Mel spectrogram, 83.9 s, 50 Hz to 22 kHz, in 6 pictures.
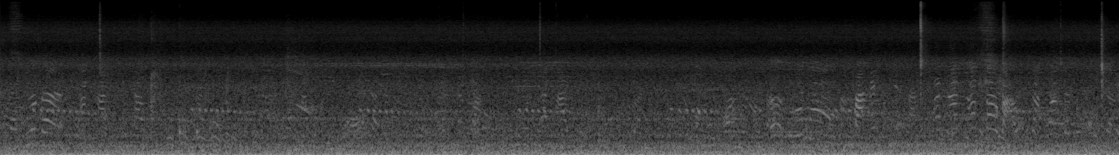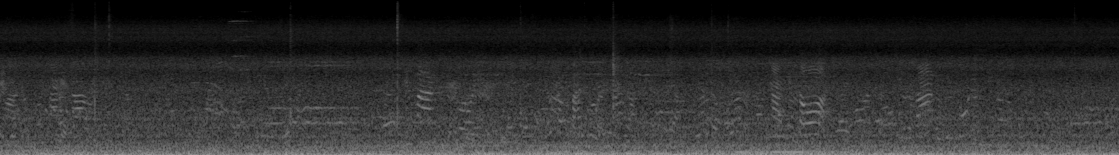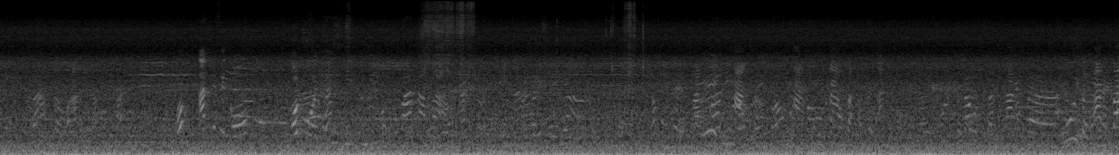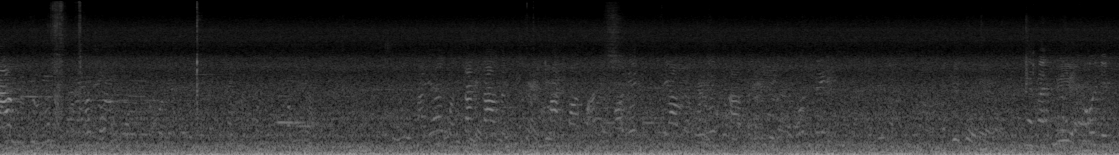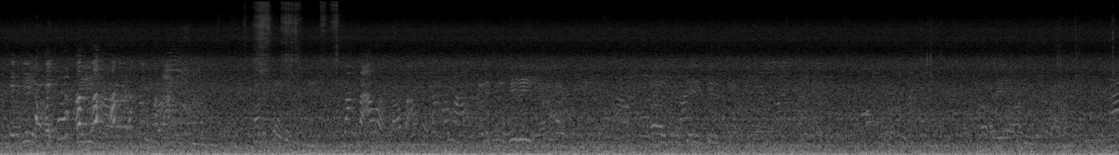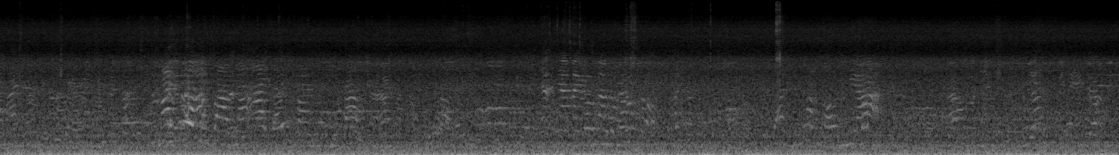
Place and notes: Taipei Botanical Garden - Chat
Group chat between foreign caregivers, Sony Pcm D50+ Soundman OKM II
